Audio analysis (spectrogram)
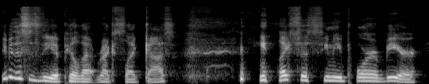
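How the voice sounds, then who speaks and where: A man's voice: on the high side, lively intonation, normal speed, mellow, no room sound, studio quality. A man hosting a casual solo podcast about sports and beer, rambling with chuckles, filler words and restarts. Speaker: podcast host.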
